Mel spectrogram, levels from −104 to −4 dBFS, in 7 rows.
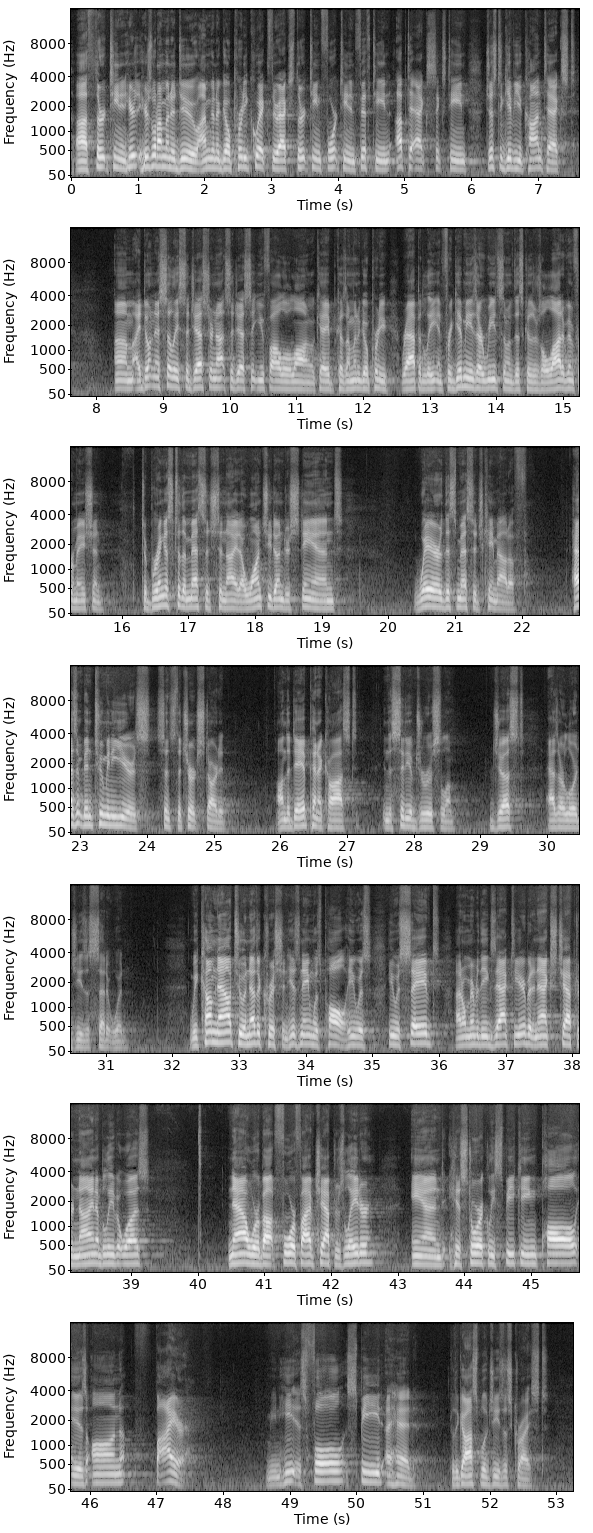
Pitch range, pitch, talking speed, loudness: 125-155 Hz, 140 Hz, 190 wpm, -21 LUFS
